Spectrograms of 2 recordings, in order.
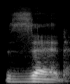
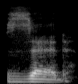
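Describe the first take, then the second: First: The letter is named the British way. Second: The letter is named the British way.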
